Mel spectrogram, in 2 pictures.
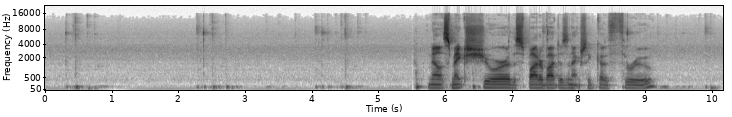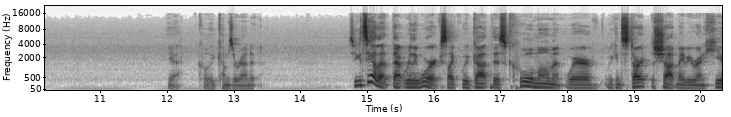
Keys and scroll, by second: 4.6 r.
